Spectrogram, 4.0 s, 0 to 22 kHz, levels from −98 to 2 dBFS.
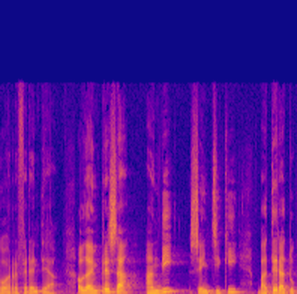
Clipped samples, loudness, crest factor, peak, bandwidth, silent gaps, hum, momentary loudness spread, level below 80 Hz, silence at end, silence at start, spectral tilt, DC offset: under 0.1%; -22 LUFS; 20 dB; -2 dBFS; 16 kHz; none; none; 10 LU; -58 dBFS; 0 s; 0 s; -5.5 dB/octave; under 0.1%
